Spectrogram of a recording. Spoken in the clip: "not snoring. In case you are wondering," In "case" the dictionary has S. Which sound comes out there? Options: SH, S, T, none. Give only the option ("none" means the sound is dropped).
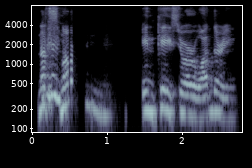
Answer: S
